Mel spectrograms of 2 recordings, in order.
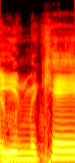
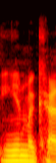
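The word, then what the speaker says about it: Ian MacKaye: I was looking it up because I know he doesn't like it when people do it, but it is Mackay. So it's Ian Mackay.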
